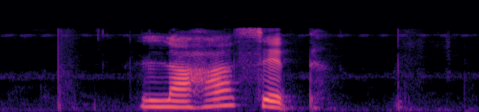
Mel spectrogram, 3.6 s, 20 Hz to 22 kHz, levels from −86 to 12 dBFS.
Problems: none marked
